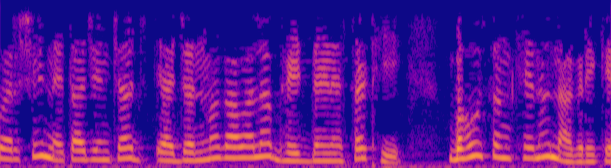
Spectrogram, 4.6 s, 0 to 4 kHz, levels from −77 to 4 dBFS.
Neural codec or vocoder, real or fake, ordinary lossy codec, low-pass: none; real; Opus, 64 kbps; 3.6 kHz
